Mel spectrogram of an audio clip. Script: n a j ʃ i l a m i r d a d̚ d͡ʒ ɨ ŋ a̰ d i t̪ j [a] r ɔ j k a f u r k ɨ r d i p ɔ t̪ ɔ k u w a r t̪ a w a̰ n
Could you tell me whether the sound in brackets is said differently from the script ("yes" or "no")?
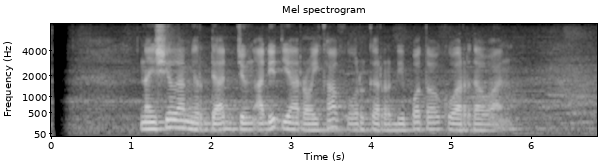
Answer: no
